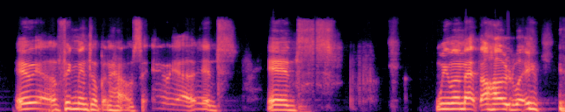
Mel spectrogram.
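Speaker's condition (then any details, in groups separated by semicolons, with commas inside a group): Cerebral palsy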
